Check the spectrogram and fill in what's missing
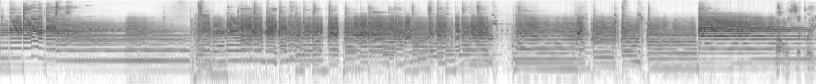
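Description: An electric guitar played through distortion and chorus effects rings out in sustained chords and riffs with short gaps, loud and close, with someone talking over parts of it.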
